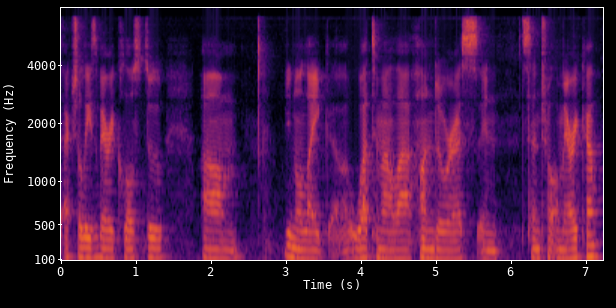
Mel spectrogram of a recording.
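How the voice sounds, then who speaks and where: A man from Colombia with a Colombian accent, a native Spanish speaker, giving an informal academic presentation as a student and often searching for words. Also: medium pitch. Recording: dull lo-fi audio.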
